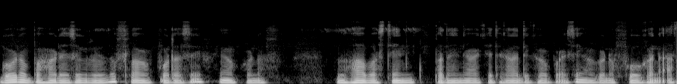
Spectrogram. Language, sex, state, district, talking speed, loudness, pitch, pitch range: Nagamese, male, Nagaland, Dimapur, 230 wpm, -20 LUFS, 90 Hz, 85-90 Hz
